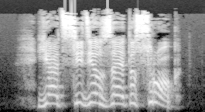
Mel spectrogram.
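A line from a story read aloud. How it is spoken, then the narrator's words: Pitiful shout. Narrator (Russian): жалко выкрикнул он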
